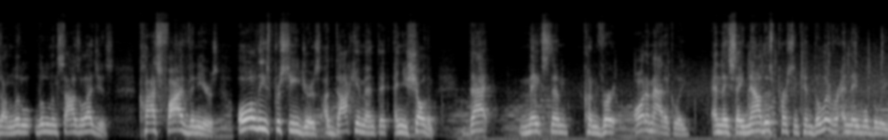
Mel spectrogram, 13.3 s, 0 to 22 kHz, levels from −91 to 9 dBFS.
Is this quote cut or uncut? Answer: uncut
